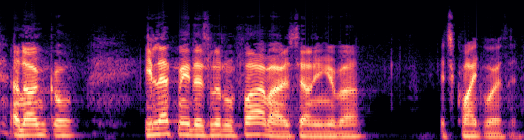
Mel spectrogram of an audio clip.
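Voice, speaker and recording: An actor in a 1940s radio play voicing a tender young husband about to go off to war, speaking softly and dreamily with gentle jokes. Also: male voice, medium pitch, quick pace, no echo. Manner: soft, dreamy and gently joking. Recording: dull old radio broadcast.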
